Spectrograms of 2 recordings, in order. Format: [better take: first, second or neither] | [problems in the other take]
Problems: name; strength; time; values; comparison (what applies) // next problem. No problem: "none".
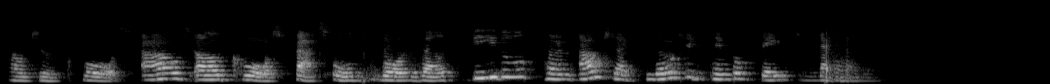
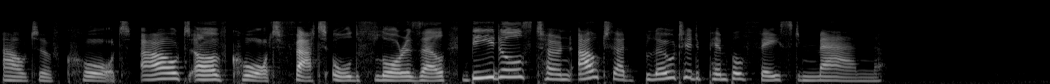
second | noise reduction (neural mask model DeepFilterNet 3)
